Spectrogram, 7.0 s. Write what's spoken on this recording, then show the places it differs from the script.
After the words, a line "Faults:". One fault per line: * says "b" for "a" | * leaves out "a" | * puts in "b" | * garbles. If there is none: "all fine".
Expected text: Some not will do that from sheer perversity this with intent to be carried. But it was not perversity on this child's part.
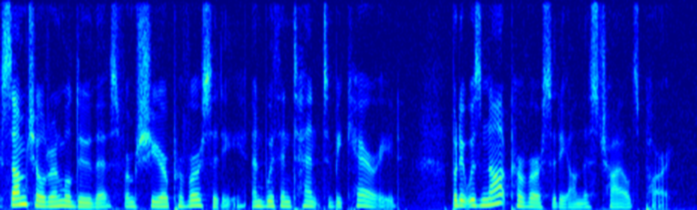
Some children will do this from sheer perversity and with intent to be carried. But it was not perversity on this child's part.
Faults:
* says "children" for "not"
* says "this" for "that"
* says "and" for "this"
